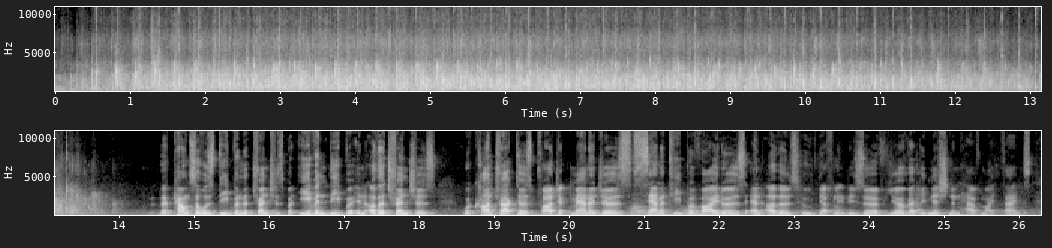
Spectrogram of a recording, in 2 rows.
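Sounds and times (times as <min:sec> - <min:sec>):
audience applause: 0:00.0 - 0:14.2
speech: 0:14.7 - 0:26.2.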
